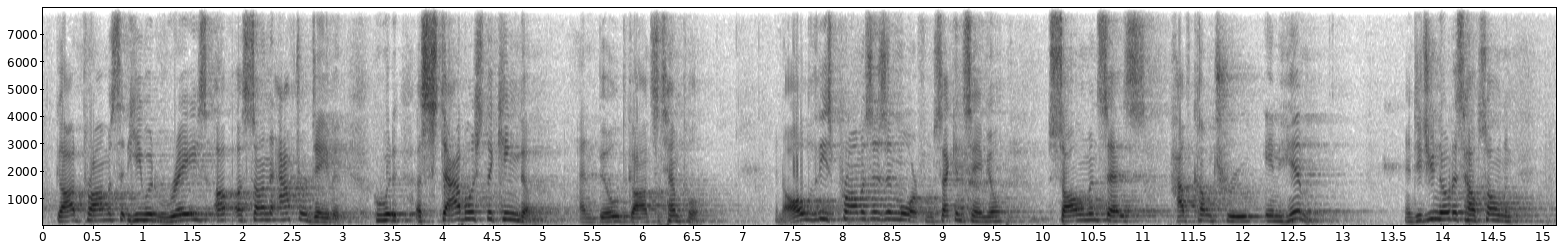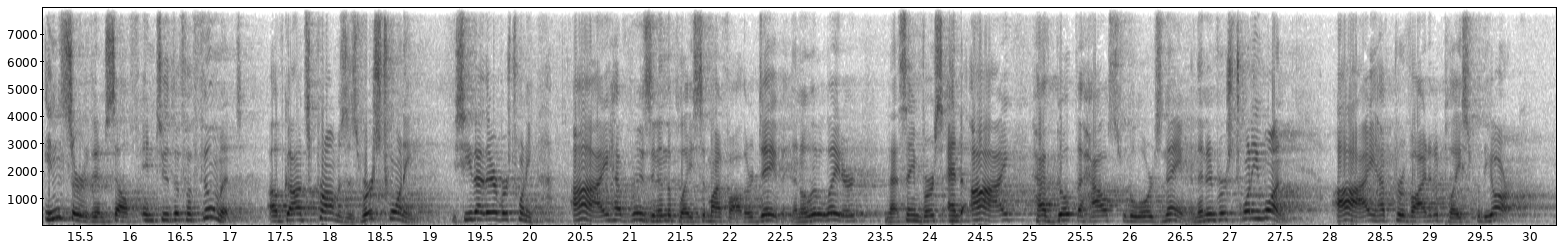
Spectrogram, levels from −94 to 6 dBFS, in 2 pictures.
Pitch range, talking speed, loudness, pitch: 180-235 Hz, 200 wpm, -12 LUFS, 205 Hz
